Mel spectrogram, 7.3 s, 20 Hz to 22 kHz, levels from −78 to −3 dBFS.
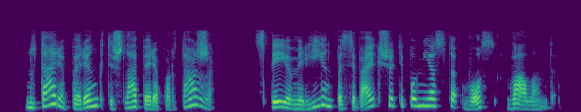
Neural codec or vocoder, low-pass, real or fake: none; 7.2 kHz; real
